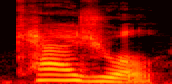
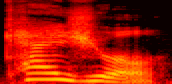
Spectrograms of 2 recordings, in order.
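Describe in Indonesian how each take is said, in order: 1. Konsonan tengahnya bunyi zh yang lembut. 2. Konsonan tengahnya bunyi zh yang lembut.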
